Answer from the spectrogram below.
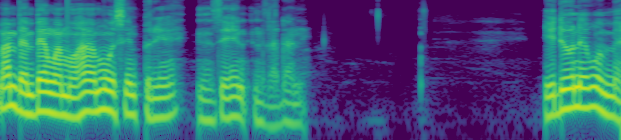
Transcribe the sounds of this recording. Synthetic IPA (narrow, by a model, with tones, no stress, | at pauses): ma˦m̩˦be˨m̩˨be˦ŋʷa˨mo˨ɦa˦mu˦˨si˦m̩˦pi˨ɾi˦ | n̩˨ze˦n˨n̩˨za˨da˦n˨ | e˨do˦ne˦wo˦m̩˨me˨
